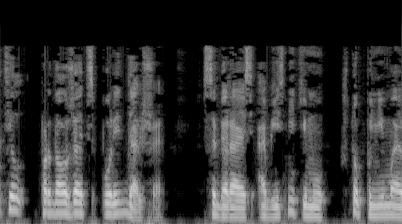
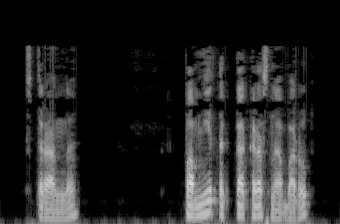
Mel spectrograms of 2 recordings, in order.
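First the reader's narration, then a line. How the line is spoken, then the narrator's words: Calm reply. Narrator (Russian): спокойно ответил Дон Хуан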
